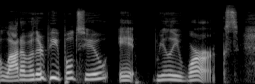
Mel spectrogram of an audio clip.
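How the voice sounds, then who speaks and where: A woman has an unremarkable speaking voice at fairly high pitch. Her pitch varies in an ordinary way, and the sound is dry and close with no echo. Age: 40s. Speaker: interior designer. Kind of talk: casual interview chat.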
